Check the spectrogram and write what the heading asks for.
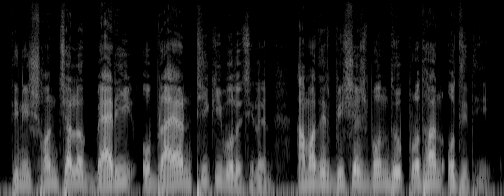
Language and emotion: Bengali, neutral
